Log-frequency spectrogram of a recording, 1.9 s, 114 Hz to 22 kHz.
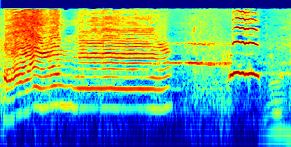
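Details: Double yellow-headed amazon named Hanuma at a temple in Frisco, Texas, 7 July 2013, talking in a rich, steady, voice-like tone, then a brief higher whistled note; a man speaks nearby. It says "Hanuma" and "Jaya Guru Datta" and laughs, perched on a visitor's shoulder before a crowd.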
